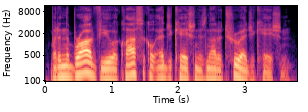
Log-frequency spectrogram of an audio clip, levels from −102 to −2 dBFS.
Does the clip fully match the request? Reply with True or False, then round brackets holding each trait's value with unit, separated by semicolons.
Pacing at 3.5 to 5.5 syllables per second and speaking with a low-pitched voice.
False (5.9 syllables/s; 110 Hz)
